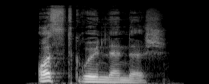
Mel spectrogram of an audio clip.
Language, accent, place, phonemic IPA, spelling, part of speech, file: German, Germany, Berlin, /ɔstɡʁøːnˌlɛndɪʃ/, ostgrönländisch, adjective, De-ostgrönländisch.ogg
- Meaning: East Greenlandic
